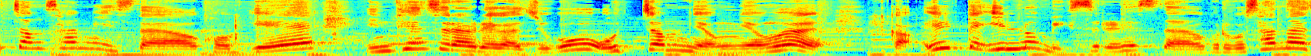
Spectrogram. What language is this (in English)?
Korean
